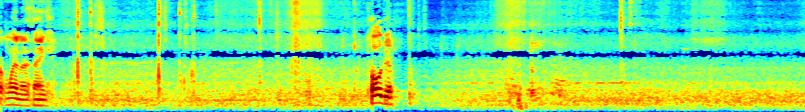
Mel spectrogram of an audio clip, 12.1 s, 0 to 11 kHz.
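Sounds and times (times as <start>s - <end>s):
faint motor hum: 0.0s - 12.0s
steady background noise: 0.0s - 12.0s.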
